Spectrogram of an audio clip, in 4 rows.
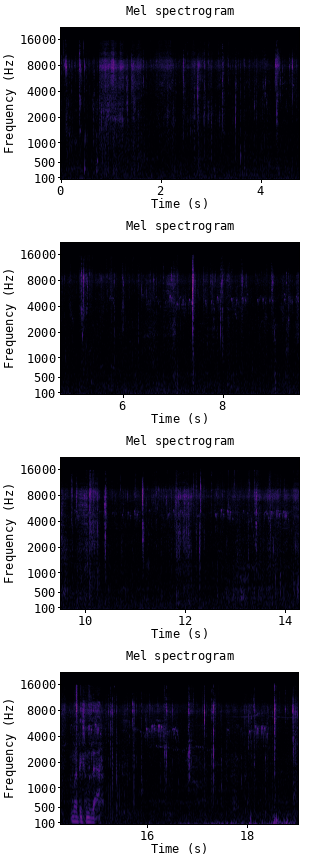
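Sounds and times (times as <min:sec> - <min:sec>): chewing crisp fried fish: 0:00.0 - 0:19.0.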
